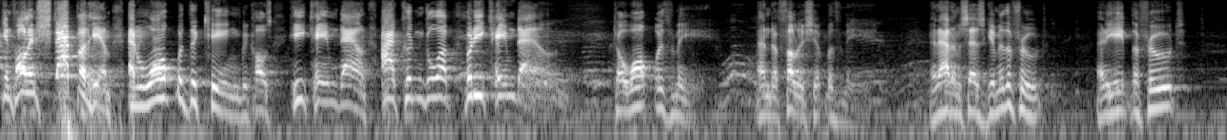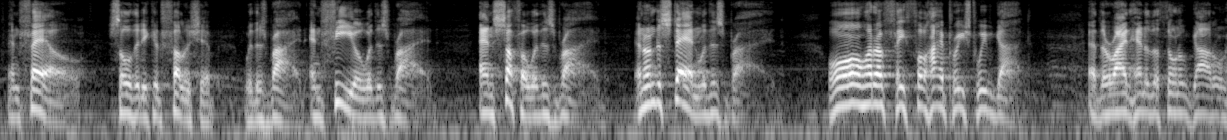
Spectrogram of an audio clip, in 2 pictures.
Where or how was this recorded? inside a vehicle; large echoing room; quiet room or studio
large echoing room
